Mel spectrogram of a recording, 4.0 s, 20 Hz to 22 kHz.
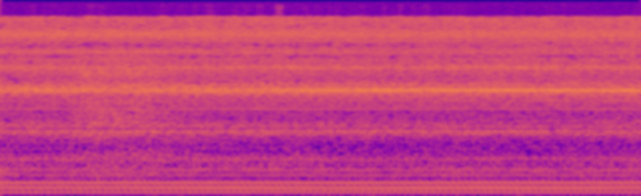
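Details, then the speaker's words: First small 230 V single-phase induction motor, powered from a homemade variac: steady even hum with no knocks or grinding; slightly more casing vibration felt but loudness about the same, running normally. "I'm sensing a bit more vibrations but the audibility of the drive the motor is pretty much the same"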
